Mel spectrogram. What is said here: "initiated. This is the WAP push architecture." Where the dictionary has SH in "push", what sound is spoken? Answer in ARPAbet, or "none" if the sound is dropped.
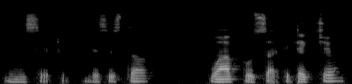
S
